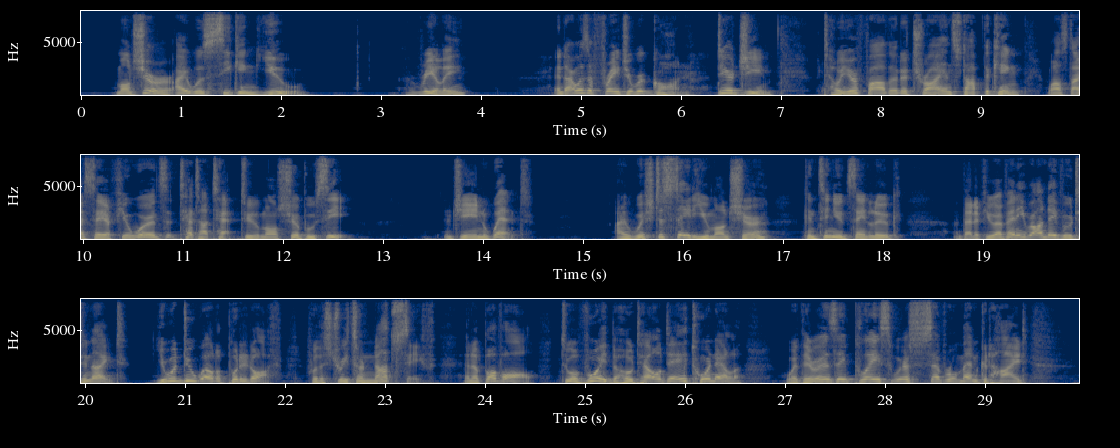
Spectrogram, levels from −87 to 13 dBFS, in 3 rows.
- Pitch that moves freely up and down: Yes, wide, 8.5 semitones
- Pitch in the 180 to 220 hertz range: No, medium, 140 Hz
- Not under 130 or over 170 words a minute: No, average, 180 wpm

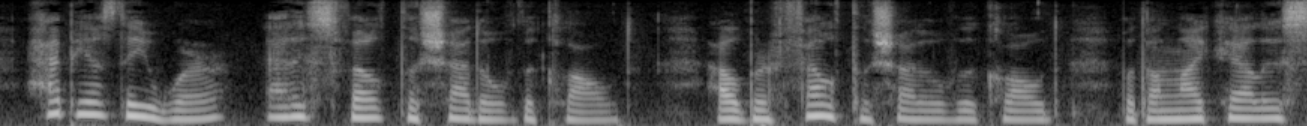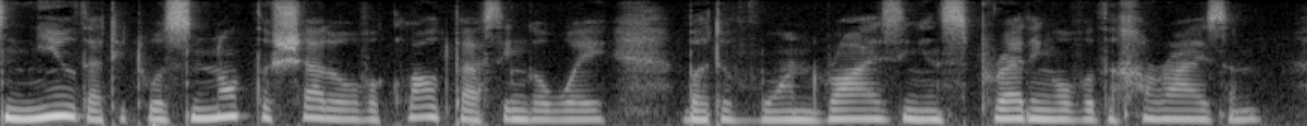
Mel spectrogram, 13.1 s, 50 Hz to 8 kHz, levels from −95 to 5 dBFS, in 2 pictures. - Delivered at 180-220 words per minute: Yes, average, 195 wpm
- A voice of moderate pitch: Yes, medium, 170 Hz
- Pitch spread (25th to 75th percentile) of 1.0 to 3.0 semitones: Yes, narrow, 2.4 semitones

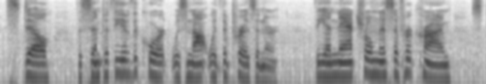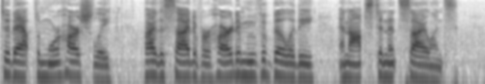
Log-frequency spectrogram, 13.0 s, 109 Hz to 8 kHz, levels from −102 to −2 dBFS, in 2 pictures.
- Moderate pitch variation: No, narrow, 2.3 semitones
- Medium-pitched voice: Yes, medium, 165 Hz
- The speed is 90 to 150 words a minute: Yes, average, 145 wpm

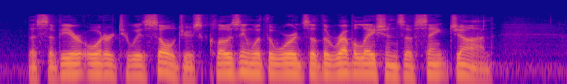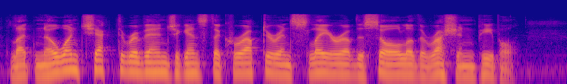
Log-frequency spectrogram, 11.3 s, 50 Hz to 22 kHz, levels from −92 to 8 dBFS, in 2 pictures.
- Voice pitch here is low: Yes, low, 110 Hz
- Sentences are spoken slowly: No, average, 180 wpm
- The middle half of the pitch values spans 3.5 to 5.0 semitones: No, narrow, 2.4 semitones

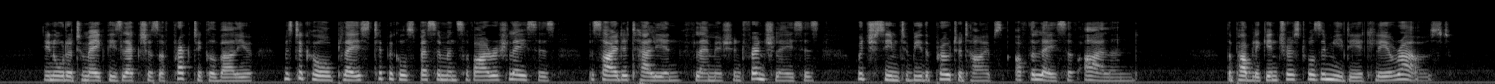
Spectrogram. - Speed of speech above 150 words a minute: Yes, average, 160 wpm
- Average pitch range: Yes, average, 3.3 semitones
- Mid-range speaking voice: No, high, 195 Hz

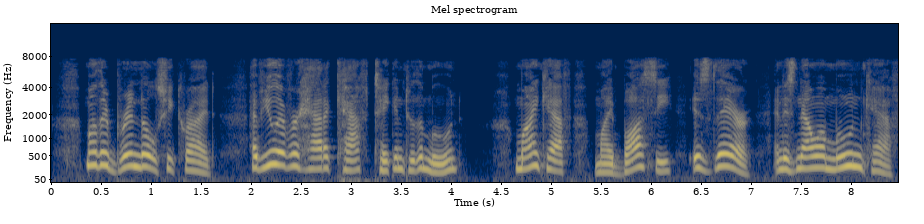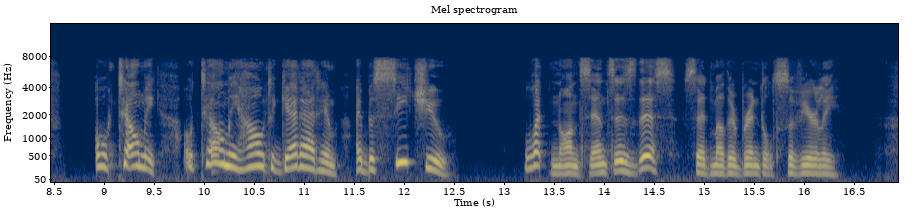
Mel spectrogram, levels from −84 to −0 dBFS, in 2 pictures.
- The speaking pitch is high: Yes, high, 215 Hz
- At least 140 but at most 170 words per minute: Yes, average, 165 wpm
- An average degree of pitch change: No, wide, 7.6 semitones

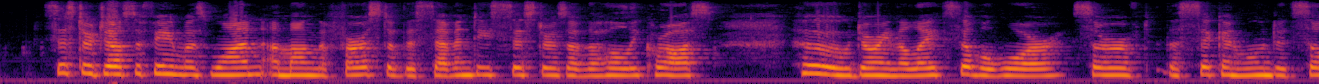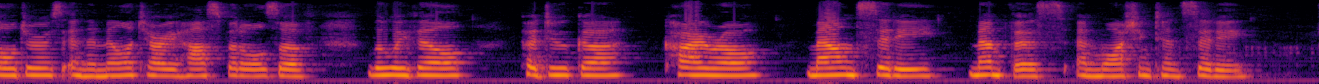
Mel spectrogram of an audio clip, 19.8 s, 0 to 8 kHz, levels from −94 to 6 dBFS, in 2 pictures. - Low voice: No, high, 215 Hz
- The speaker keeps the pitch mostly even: Yes, narrow, 1.4 semitones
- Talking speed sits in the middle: No, slow, 125 wpm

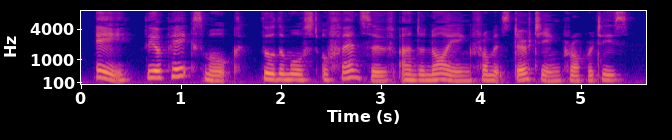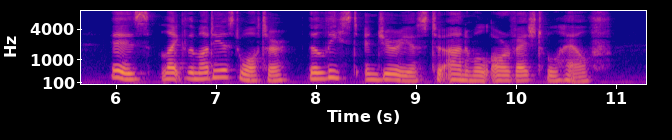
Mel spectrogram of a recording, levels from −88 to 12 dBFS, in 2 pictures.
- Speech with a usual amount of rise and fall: Yes, average, 4.4 semitones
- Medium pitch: Yes, medium, 175 Hz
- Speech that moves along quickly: No, average, 150 wpm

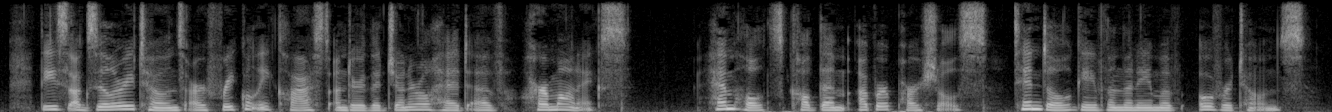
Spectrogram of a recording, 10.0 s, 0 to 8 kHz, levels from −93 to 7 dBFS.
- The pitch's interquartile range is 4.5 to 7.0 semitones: No, average, 3.3 semitones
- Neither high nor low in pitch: Yes, medium, 175 Hz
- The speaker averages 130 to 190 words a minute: Yes, average, 150 wpm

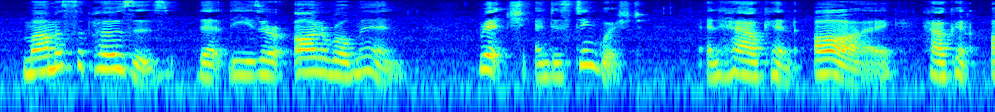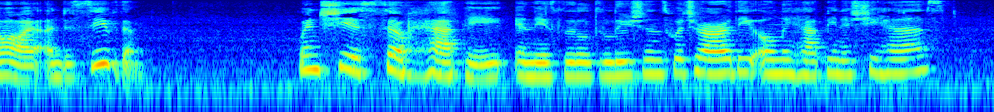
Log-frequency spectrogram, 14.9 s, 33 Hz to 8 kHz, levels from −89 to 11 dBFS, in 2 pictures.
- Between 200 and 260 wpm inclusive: No, average, 140 wpm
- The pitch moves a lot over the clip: No, average, 3.9 semitones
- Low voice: No, high, 215 Hz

